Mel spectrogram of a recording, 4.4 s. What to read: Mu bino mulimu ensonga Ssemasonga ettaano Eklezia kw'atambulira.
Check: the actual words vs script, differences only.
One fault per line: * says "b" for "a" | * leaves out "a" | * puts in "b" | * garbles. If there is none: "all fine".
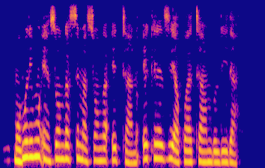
* leaves out "bino"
